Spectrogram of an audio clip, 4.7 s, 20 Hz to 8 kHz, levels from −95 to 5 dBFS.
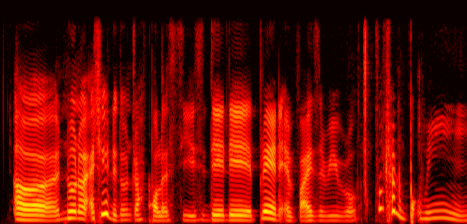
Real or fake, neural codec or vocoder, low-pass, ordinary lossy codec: real; none; 7.2 kHz; none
